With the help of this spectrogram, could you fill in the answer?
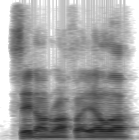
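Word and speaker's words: Ceddanne Rafaela: uh the prospect whose name I can never remember how to pronounce that you love said on raphaela said on Rafaela yes thank you 294 batting average she's been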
